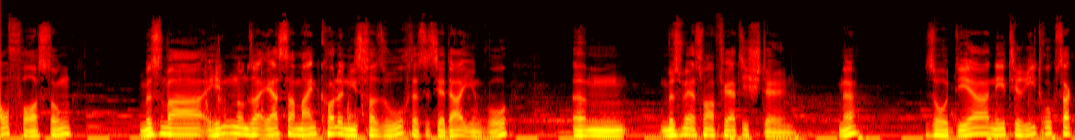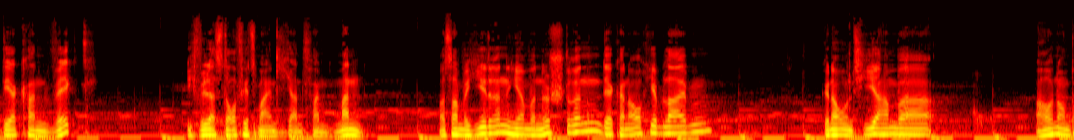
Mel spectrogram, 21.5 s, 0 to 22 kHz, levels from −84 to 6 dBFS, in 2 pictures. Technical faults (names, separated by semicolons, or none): damaged data in a compressed stream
